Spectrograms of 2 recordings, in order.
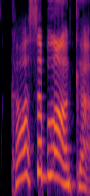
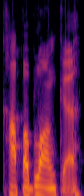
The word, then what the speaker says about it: Capablanca: is it by again capablanca Casablanca yeah you're mispronouncing it Mar Jose Raul capablanca Kasa as is a place in in in Morocco here's looking at you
